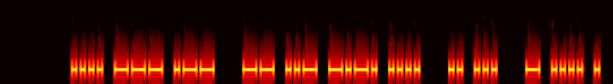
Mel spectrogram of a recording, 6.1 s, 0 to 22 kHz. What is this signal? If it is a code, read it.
Morse code, heard as a keyed tone, about 27 wpm, 700 Hz. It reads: HOW MUCH IS THE
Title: Sentences from Top 1000 Words - Review Part 6 - 28wpm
